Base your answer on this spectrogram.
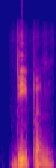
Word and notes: deepen: American English

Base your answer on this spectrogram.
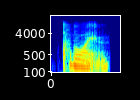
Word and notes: quoin: Indian

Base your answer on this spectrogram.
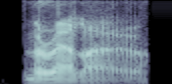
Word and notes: morello: British English

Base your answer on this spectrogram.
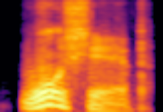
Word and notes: warship: British English

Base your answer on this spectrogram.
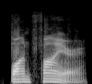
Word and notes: bonfire: American English

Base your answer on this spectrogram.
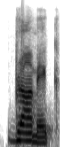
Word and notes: bromic: Indian

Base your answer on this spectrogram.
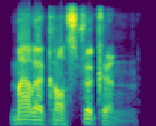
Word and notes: malacostracan: British English

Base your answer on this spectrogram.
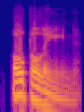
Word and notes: opaline: American English

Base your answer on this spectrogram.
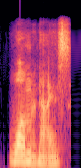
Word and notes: womanize: Indian

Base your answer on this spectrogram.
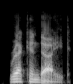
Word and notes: recondite: American English

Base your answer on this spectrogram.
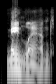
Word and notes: mainland: American English

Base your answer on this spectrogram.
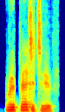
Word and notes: repetitive: Indian

